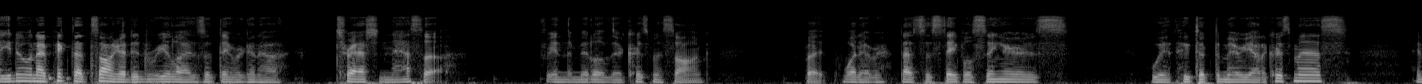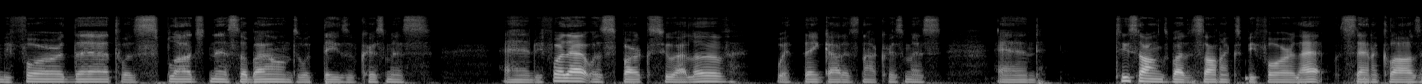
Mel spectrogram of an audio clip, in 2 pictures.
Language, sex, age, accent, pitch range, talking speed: English, male, 20-39, American, 105-120 Hz, 150 wpm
